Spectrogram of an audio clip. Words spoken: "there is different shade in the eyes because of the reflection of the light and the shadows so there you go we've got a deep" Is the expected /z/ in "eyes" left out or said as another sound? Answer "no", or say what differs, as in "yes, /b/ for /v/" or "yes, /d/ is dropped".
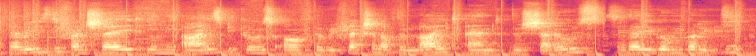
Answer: no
